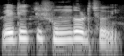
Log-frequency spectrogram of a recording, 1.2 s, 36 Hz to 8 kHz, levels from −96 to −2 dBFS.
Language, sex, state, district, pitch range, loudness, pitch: Bengali, male, West Bengal, North 24 Parganas, 170-195 Hz, -15 LUFS, 180 Hz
